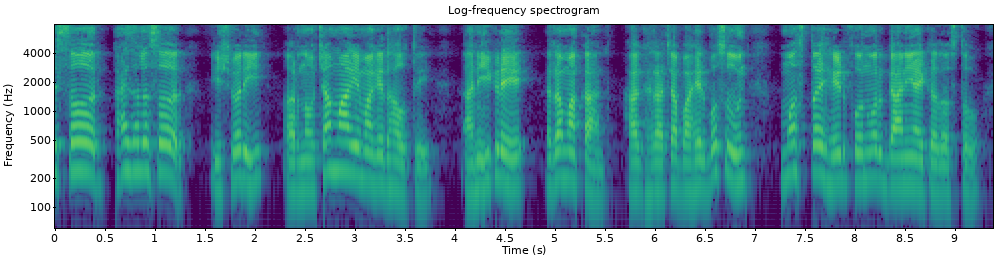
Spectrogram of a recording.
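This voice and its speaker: A man retelling a TV serial episode in lively storytelling narration. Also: high voice.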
